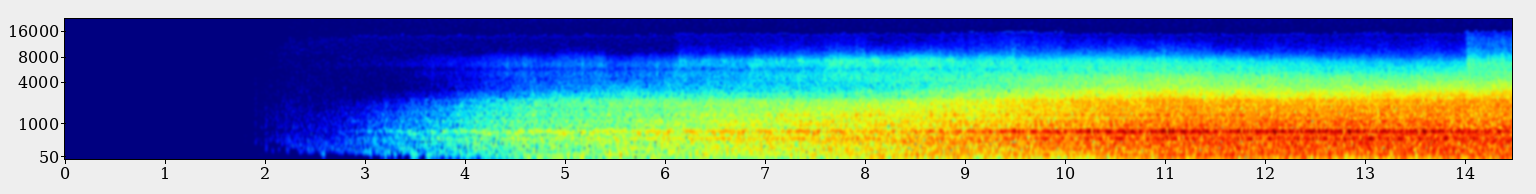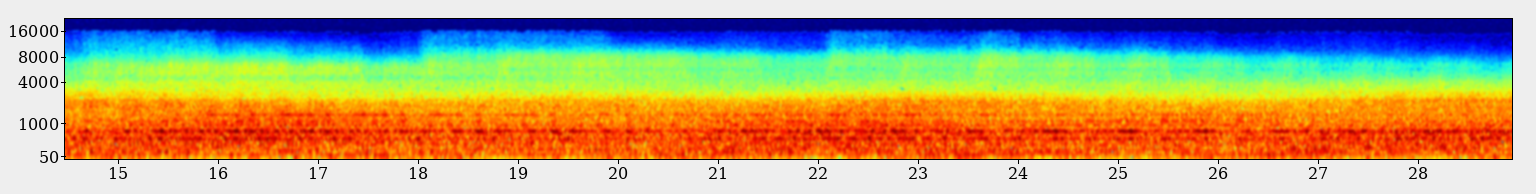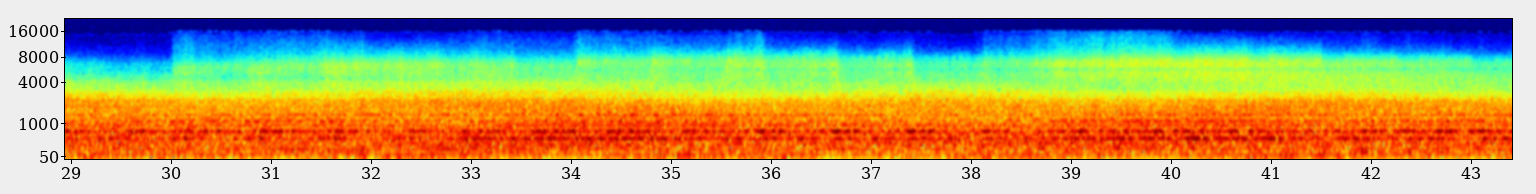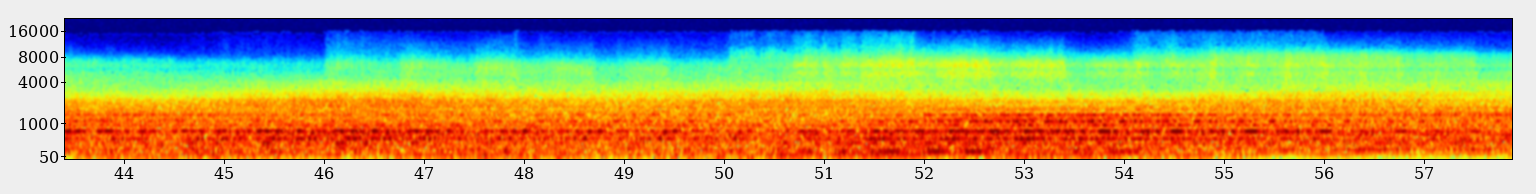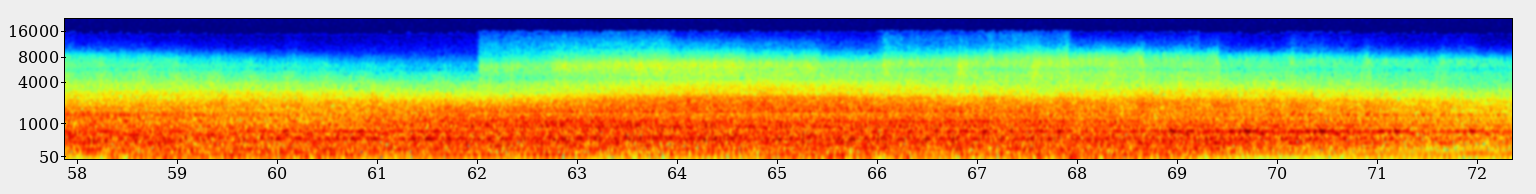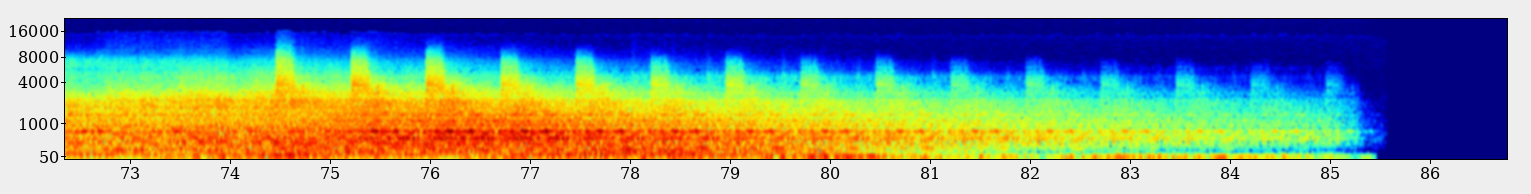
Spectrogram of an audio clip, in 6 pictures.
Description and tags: long and low
Fx_Soundscapes from manipulating samples(recording with my Zoom H2)
bass, lfe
